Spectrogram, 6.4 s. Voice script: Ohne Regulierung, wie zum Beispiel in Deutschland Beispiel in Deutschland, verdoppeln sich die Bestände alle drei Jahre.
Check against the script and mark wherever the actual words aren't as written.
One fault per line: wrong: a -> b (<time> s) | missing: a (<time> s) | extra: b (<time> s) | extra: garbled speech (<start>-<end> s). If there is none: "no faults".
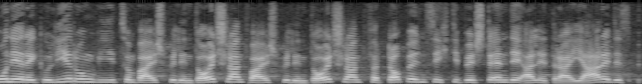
no faults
